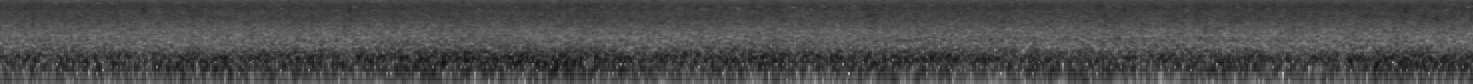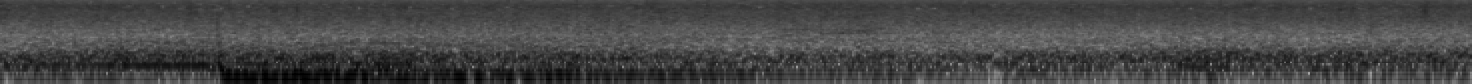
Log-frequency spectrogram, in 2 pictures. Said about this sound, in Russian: я выхожу в любую секунду на улицу, и в эту секунду и начинает идти дождь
